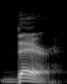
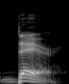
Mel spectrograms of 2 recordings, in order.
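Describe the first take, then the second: First: The word begins with a hard d sound. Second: The same.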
